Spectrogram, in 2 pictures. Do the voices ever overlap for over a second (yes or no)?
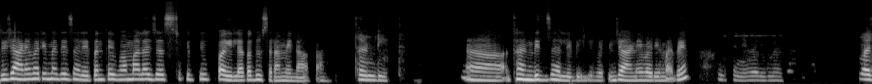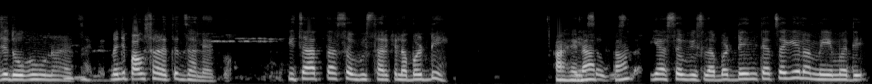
no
